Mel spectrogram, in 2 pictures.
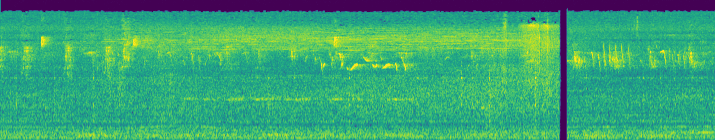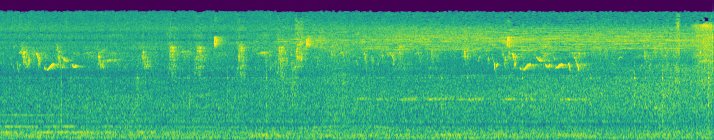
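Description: Backyard birds chirping and singing in short scattered calls over a steady low rumble of background noise. The sound drops out for an instant about eleven seconds in.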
